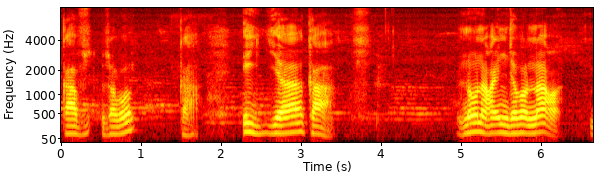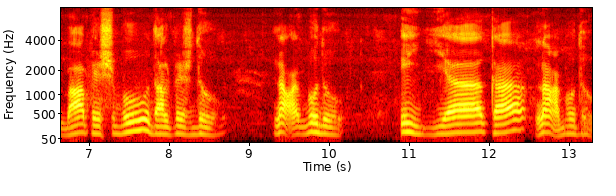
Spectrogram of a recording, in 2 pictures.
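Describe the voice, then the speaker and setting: Man teaching slow Quran reading. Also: medium pitch, darkish tone. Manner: slow, drawn-out syllable drills. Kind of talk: step-by-step recitation lesson.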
